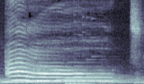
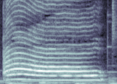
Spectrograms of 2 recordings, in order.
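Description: First: It is said quietly. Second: It is said loudly.

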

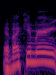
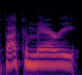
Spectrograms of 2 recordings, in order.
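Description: First: It is spoken in a neutral accent. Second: It is spoken in a country American accent.

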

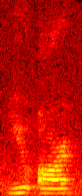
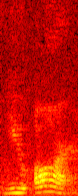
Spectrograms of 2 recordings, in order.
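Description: Both takes have the same delivery.

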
